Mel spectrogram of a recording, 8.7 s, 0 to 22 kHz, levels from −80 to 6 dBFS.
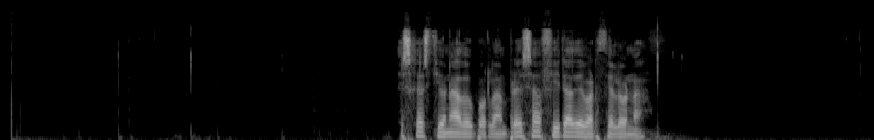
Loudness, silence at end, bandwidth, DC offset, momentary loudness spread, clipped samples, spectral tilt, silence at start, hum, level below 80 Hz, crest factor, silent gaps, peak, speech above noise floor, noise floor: -26 LUFS; 2.3 s; 15.5 kHz; under 0.1%; 10 LU; under 0.1%; -3 dB/octave; 4 s; none; -52 dBFS; 26 dB; none; -6 dBFS; 54 dB; -80 dBFS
